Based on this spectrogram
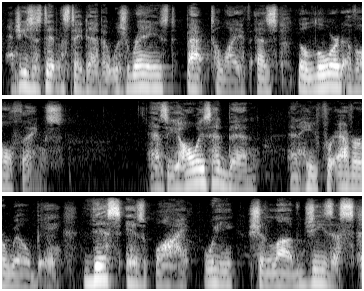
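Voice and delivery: quiet sincere preaching. Acted. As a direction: let it sink in gently. Soft, slow close of point.

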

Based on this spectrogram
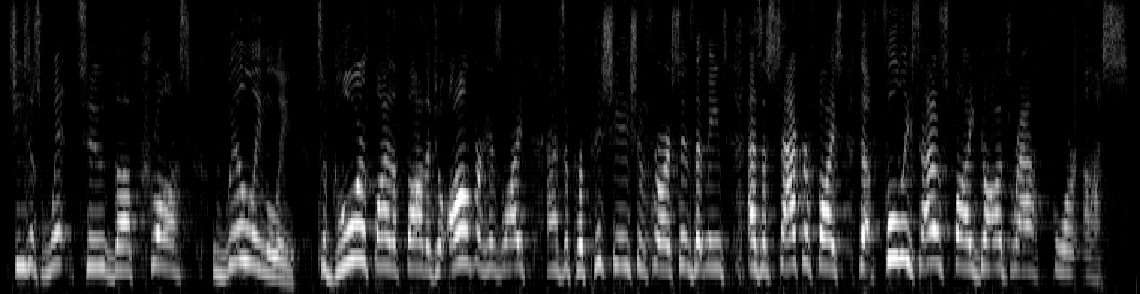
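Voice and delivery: high, loud, driving sermon voice; full-force preaching. Acted. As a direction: preach it out to the whole hall.

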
